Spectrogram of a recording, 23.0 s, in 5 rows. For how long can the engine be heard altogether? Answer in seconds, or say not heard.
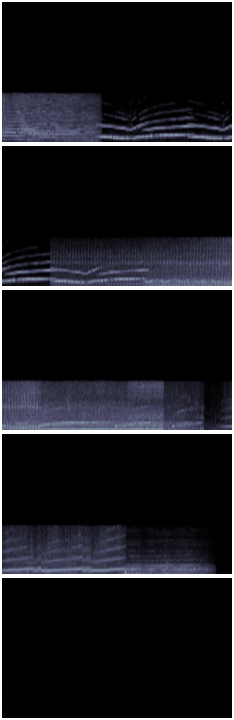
7 s.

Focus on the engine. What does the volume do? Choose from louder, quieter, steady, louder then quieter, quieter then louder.
louder.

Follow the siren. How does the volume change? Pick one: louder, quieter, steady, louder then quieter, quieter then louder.
steady.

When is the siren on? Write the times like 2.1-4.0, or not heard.
0.0-18.1.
